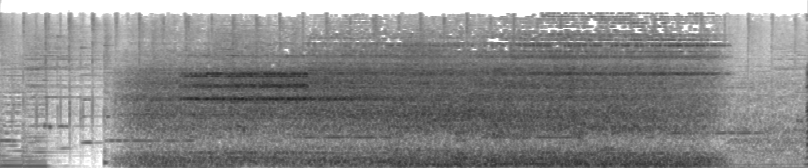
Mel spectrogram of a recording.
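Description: A Portland MAX light rail train running along an underground station platform: a loud, dense rumble that rises about a second in, with a high whine for a couple of seconds, and drops away about a second before the end. Background music plays briefly at the start.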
